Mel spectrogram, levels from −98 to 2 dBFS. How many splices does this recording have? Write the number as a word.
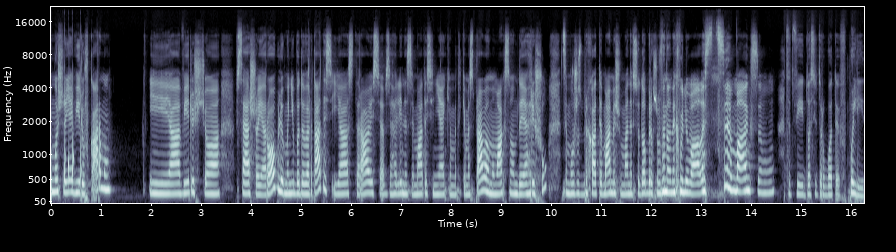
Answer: one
